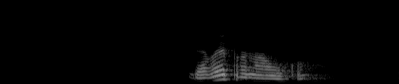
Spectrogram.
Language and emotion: Russian, neutral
